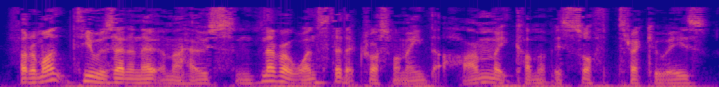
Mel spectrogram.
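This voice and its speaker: A man's voice: lowish voice, brisk, vocal fry, fairly bright tone, breathy edge, no room sound, full character voice. A man playing a bitter, remorseful sailor making a brooding, emphatic confession in a dramatic audiobook reading.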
